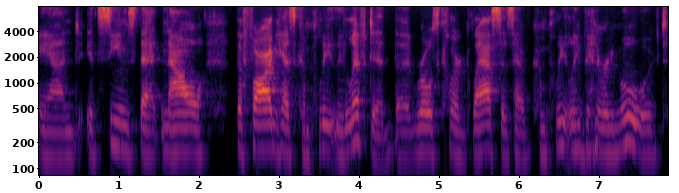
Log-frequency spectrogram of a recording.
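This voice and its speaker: Against a quiet background, a woman with an Upper Midwest accent talks at a fairly slow pace in a very deep, low pitch, her tone dark and mellow and her intonation fairly even. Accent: Upper Midwest American. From Wisconsin. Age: 50s. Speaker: forum member sharing personal story; interviewee. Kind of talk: testimony. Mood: reflective, personal. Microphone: video call.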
